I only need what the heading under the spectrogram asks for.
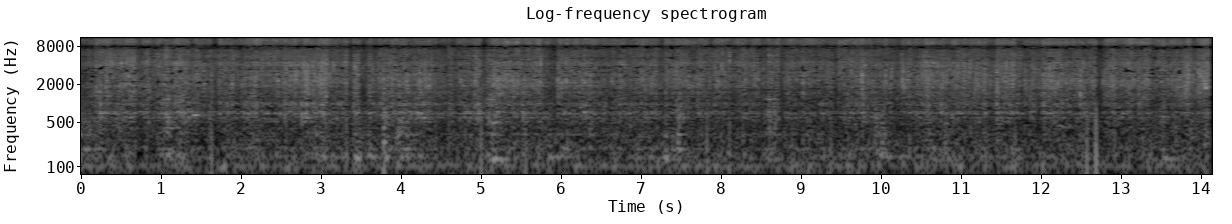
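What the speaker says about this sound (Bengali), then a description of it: "এখন এই যে পুঁইশাকের ডাঁটাগুলো দিয়ে দেব, সাথে কয়েকটা কাঁচা লঙ্কা চেরা দিয়ে দিচ্ছি।" Malabar spinach stalks and slit green chillies hiss in hot oil over potatoes already fried reddish, a steady, close, loud sizzle that holds without a break.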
